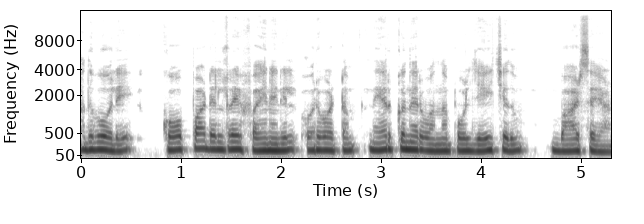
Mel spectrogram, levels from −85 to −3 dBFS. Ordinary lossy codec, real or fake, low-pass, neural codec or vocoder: none; real; 14.4 kHz; none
